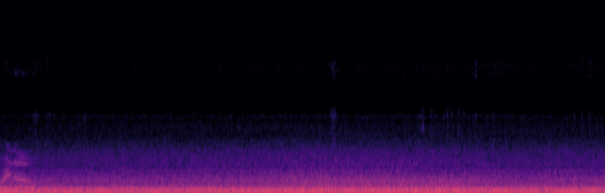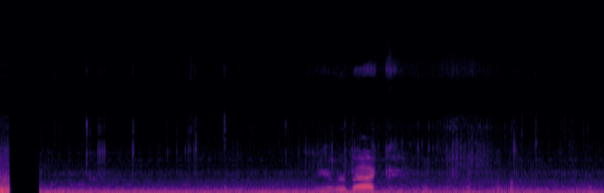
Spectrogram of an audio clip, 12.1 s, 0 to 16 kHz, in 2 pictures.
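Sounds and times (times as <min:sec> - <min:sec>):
car road and tyre noise: 0:00.0 - 0:12.0
car rolling slowly: 0:03.2 - 0:12.0.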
